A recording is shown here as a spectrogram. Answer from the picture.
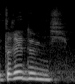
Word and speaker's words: Dreidemy: Alors, que je prononce bien cette fois-ci, parce que tout à l'heure je l'ai écorché, c'est Dredemi.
